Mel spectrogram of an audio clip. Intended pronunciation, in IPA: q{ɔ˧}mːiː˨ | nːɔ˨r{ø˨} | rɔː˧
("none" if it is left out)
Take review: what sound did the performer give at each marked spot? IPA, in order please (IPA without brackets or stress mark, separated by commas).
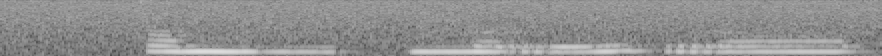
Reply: ɔ˧, ø˨˦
